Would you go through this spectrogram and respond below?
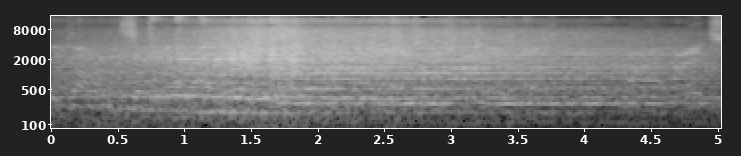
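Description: GT3 and GT2 race cars circuit racing at the 24H Barcelona endurance event, a loud sustained engine roar that swells and fades as the cars pass, with commentary voices underneath.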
